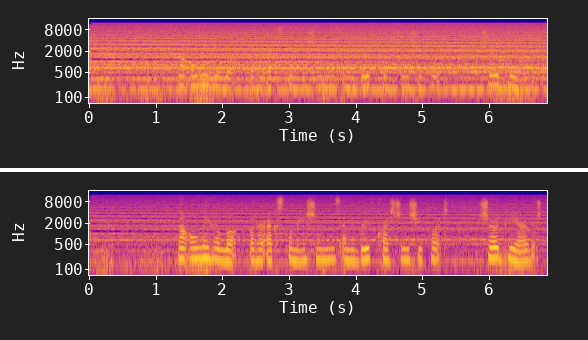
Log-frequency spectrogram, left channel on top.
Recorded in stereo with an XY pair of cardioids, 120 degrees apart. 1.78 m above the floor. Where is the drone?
60° left; by 6.9 s 70° left.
